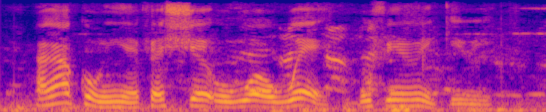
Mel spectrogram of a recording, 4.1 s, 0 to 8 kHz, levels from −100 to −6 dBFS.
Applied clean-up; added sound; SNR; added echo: none; Thunder; 11 dB; none.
